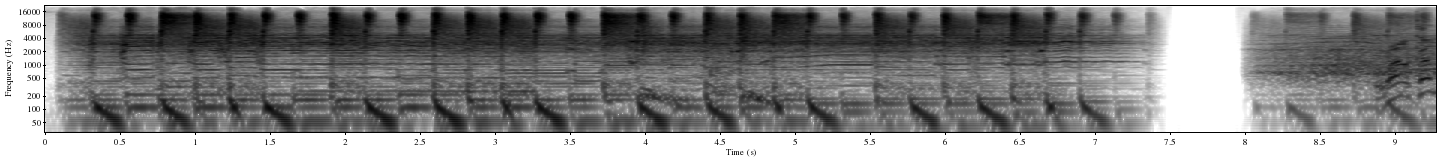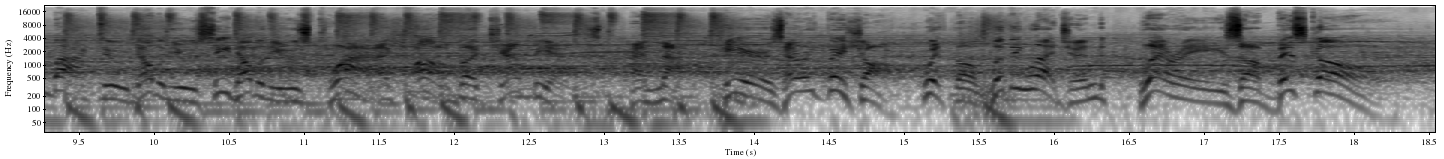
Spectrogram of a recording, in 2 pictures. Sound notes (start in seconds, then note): 0.0 spectators cheering; 0.4 upbeat music; 8.2 spectators cheering; 8.2 upbeat music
